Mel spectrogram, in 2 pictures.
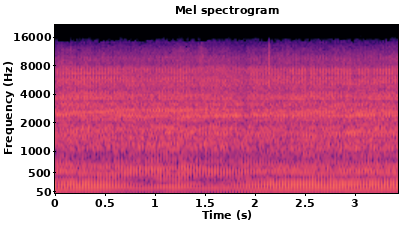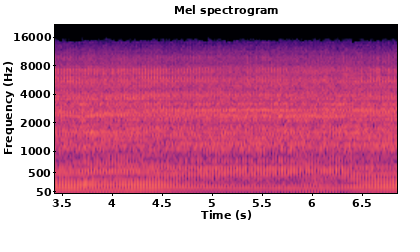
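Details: Generator that sat outdoors in rough conditions and was previously run at its 1,000-watt max, started with choke after sitting a while; steady, even low drone with no surging, knocking or hunting; normal running.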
